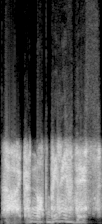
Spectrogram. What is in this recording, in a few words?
scared, gendarmerie male; vo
